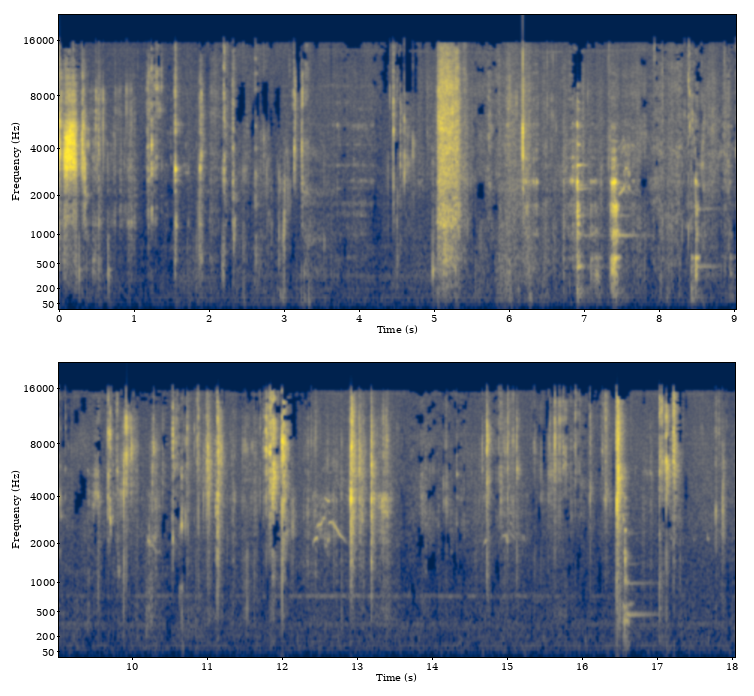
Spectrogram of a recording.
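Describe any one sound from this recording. Shrimp shells crackle and crunch as fingers peel them.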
